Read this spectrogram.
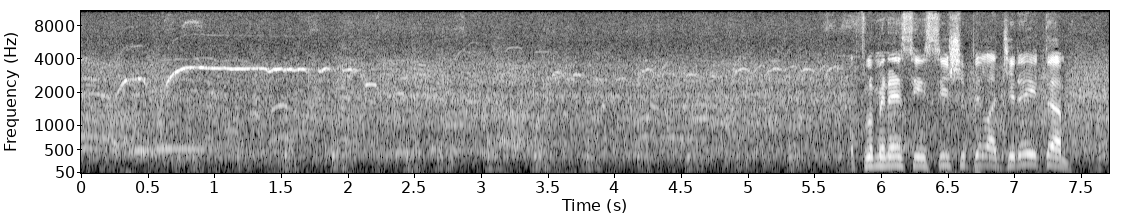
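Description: A large stadium crowd roars and whistles steadily.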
